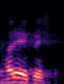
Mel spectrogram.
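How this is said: It is said with a native Indian pronunciation. Indians say it this way. "हम क्या बोलते हैं?"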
